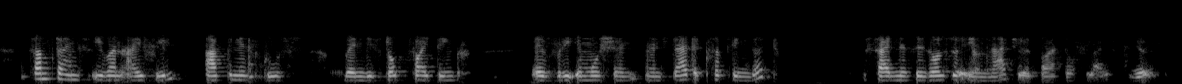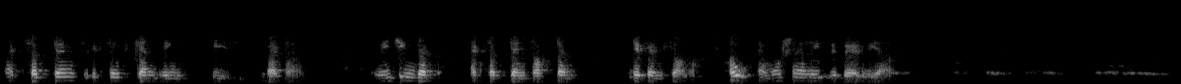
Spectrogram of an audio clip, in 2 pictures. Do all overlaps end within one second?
Yes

